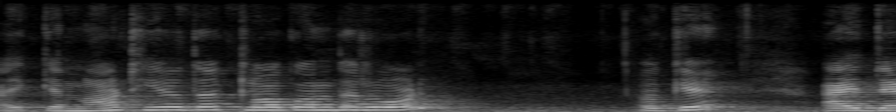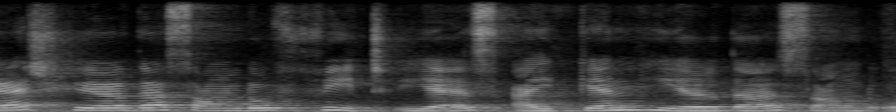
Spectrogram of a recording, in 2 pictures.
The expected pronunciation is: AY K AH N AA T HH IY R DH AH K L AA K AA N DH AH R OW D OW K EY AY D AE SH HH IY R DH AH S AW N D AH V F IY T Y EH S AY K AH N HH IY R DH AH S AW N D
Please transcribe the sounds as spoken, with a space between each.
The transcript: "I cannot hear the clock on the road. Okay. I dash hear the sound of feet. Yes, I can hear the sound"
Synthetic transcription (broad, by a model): AY K AH N AA T HH IY R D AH K L AA K AA N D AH R OW D OW K EY AY D AE SH HH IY R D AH S AW N D AH V F IY T Y EH S AY K AH N HH IY R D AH S AW N D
